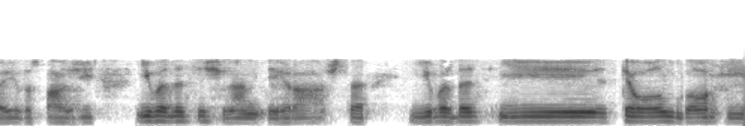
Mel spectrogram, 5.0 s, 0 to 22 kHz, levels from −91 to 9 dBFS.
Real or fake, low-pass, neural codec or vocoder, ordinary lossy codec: fake; 3.6 kHz; codec, 16 kHz, 8 kbps, FunCodec, trained on LibriTTS, 25 frames a second; AAC, 24 kbps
